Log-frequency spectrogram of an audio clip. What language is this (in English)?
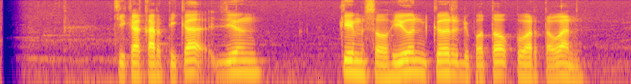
Sundanese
